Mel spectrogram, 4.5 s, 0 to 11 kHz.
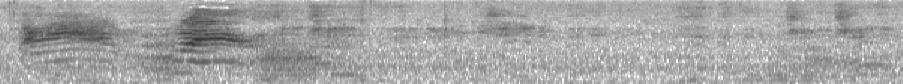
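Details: Two of four domestic cats give loud, rising-and-falling meows while begging for food, on 20 March 2019, as a person speaks quietly.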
